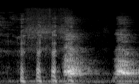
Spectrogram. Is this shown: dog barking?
yes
